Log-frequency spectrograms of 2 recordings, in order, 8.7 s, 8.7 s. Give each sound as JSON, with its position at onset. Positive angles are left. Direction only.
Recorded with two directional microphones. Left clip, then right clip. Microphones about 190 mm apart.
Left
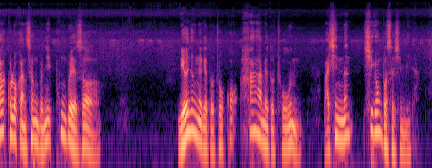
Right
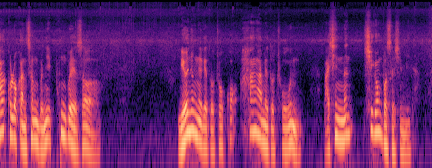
{"t": 0.0, "sound": "speech", "side_deg": 20}
{"t": 3.6, "sound": "speech", "side_deg": 20}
